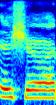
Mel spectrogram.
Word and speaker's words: ich: ګوره تلفظ کې ګوره ايش کامه نه ده، ايش komme aus. Ich komme aus München.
